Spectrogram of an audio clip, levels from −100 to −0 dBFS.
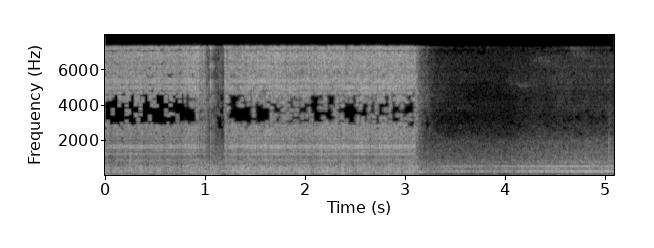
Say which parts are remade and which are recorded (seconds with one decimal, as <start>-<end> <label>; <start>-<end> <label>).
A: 0.0-0.8 recorded; 0.8-3.7 remade; 3.7-4.5 recorded; 4.5-5.1 remade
